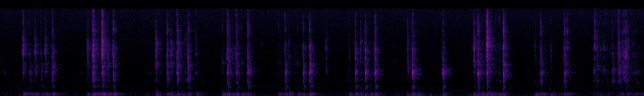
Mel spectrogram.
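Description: Fingertips tap individual round white plastic keycaps on a mint-green plastic retro keyboard. The result is bursts of quick, dry clicks with a bright edge over a low thumping undertone, arriving in irregular clusters separated by brief pauses.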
